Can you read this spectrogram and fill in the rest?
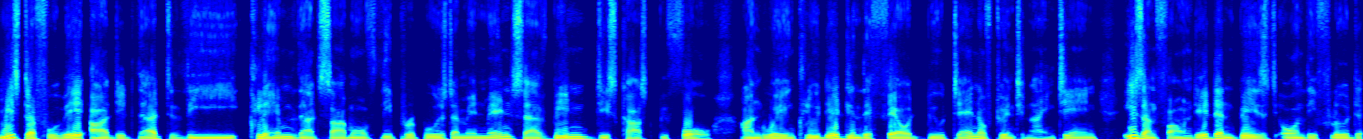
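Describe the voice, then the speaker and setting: A man with a Zambian accent anchors a radio news bulletin. His voice is low and dark, with a relaxed tone and very little room sound. He reads the script formally, in measured announcer phrasing. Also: no echo.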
